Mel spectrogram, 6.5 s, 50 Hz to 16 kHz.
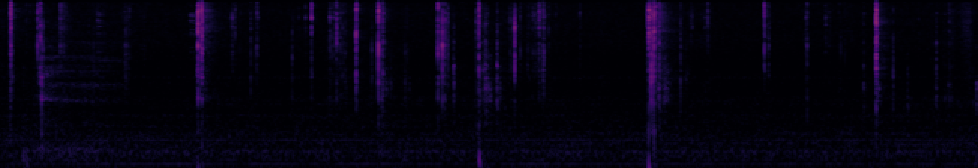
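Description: Faint metallic clicks and scrapes of a lock pick working the pin stack of a Master Lock No. 1 padlock during single-pin picking, with three sharper clicks: about a second in, past four seconds and near the end.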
